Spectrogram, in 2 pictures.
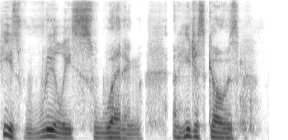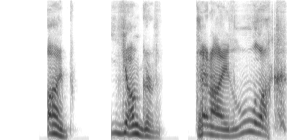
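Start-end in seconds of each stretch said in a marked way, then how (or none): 4.2-7.2 strained, higher pitch, forced out through clenched teeth. Voicing a tense man who leans in to Craw: through gritted teeth. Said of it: "through his gritted teeth".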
